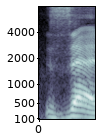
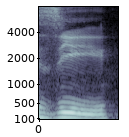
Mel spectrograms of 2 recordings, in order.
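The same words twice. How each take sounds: First: The letter is pronounced as 'zed'. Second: The letter is pronounced as 'zee'. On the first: This is how the speaker says it. "And I say and I say Z. ... I'm Canadian" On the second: This is how the speaker does not say it. "I don't say Z"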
